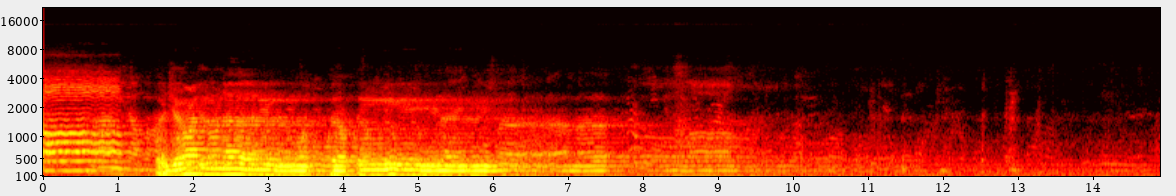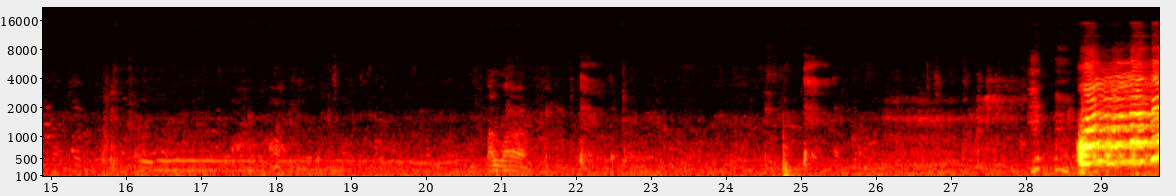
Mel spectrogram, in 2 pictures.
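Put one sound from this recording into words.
A man sings a long, wavering melodic phrase through a microphone, with a loud echo.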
